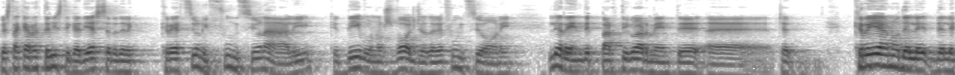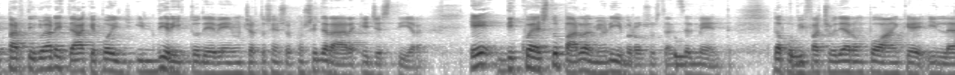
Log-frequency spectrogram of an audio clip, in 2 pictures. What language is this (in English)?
Italian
